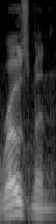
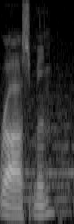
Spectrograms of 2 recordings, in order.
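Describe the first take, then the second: First: The first vowel is a long O, as in rose. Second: The first vowel is a short O, as in boss. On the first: The speaker calls it right. "like the flower" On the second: The speaker calls it wrong. "not Rossman"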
